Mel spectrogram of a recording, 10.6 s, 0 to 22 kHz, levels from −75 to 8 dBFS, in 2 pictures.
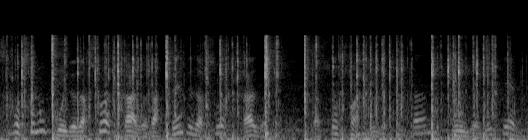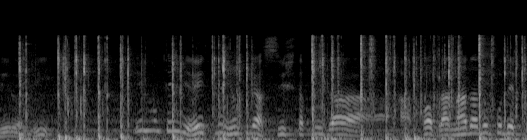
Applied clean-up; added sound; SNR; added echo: none; Typing; -3 dB; none.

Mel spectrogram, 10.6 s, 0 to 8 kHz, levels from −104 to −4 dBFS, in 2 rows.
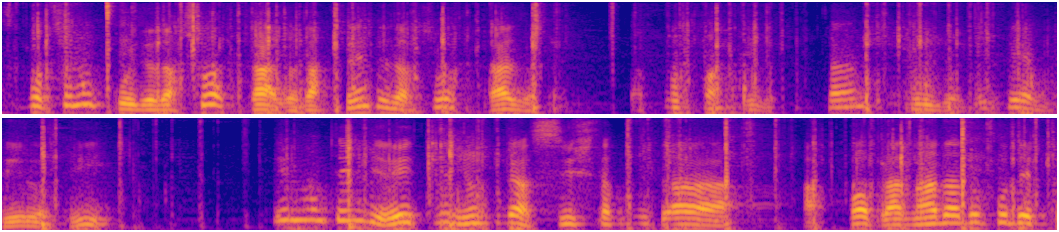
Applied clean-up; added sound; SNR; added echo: neural mask model RNNoise.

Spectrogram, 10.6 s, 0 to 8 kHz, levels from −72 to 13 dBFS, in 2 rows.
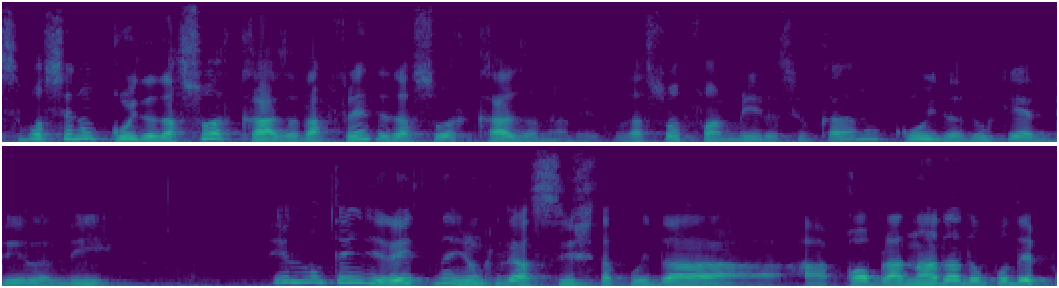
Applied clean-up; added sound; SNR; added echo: none; none; none; none.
